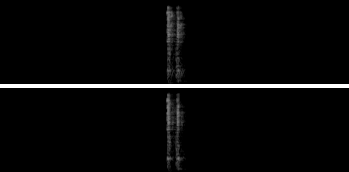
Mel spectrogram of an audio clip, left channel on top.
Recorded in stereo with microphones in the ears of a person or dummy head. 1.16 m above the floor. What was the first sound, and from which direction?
Scissors, 25° right (ahead or behind).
